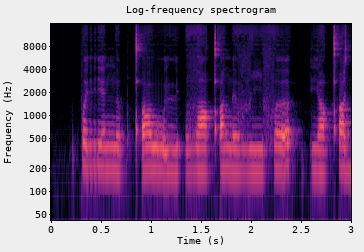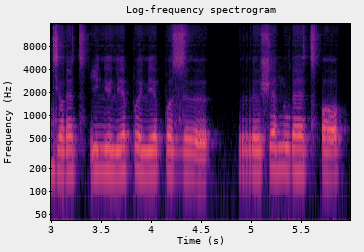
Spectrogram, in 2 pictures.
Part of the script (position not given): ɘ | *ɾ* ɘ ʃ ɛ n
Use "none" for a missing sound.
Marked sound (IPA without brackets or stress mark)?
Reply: r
